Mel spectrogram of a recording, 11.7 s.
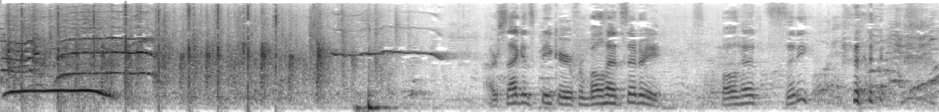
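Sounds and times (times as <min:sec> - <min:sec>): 
whooping: 0:00.0 - 0:02.1, 0:04.0 - 0:05.7
audience applause: 0:00.0 - 0:05.3
high whistle: 0:04.1 - 0:05.6
speech: 0:06.3 - 0:08.4, 0:09.0 - 0:11.7
laughter: 0:10.4 - 0:11.7.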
